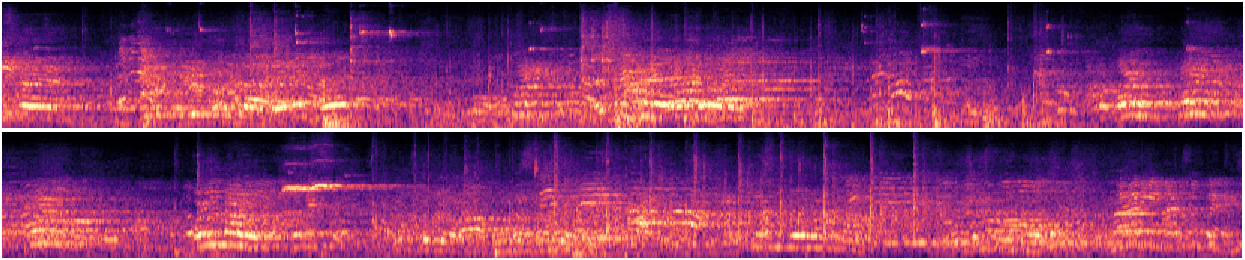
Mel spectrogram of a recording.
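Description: Children shout and call out throughout in a large echoing hall.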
